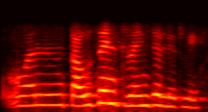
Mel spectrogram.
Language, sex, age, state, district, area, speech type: Kannada, female, 18-30, Karnataka, Tumkur, urban, conversation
